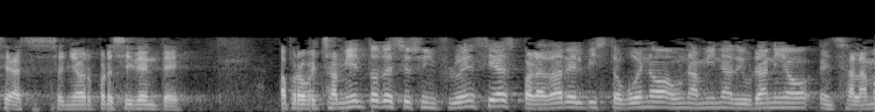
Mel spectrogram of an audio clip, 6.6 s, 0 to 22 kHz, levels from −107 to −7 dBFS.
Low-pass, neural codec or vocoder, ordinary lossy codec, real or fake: 5.4 kHz; none; none; real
